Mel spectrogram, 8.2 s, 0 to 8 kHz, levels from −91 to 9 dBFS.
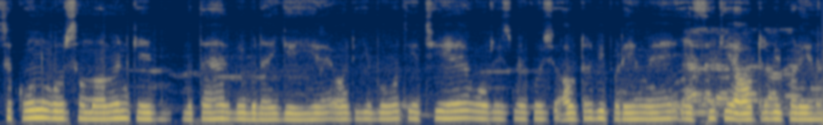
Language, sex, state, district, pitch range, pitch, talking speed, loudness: Hindi, male, Delhi, New Delhi, 150-165 Hz, 155 Hz, 225 wpm, -17 LUFS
